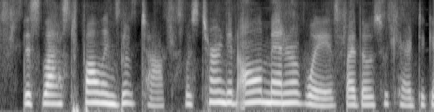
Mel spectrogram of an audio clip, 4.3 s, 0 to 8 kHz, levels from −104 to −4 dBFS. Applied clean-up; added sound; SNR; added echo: neural separator model SepFormer DNS4.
